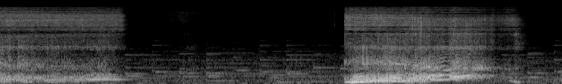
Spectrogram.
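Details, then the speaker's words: Sleep snoring with obstructed breathing: two loud, harsh, dragging snores separated by a quieter pause, as the airway starts to stick and narrow so the sleeper cannot breathe properly. "You can hear the sound of dragging breaths Then, you can aware the airway started to stick You can aware that you can't breathe properly"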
